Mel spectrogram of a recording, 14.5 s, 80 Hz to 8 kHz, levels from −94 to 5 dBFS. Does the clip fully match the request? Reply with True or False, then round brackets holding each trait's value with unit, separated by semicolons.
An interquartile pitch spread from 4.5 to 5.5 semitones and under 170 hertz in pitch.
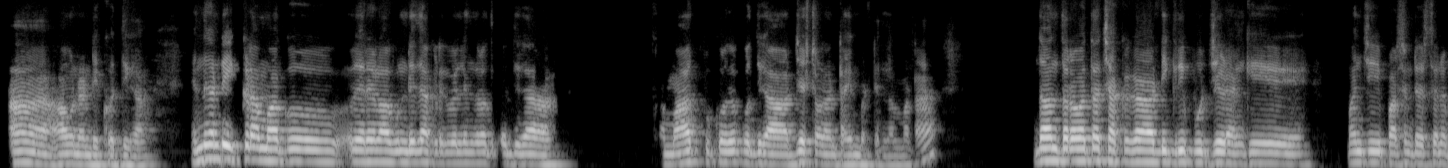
False (2.7 semitones; 140 Hz)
